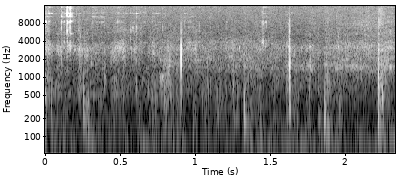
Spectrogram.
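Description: Footsteps of hiking boots on a grass and earth path, a soft, uneven tread of about two or three steps a second.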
